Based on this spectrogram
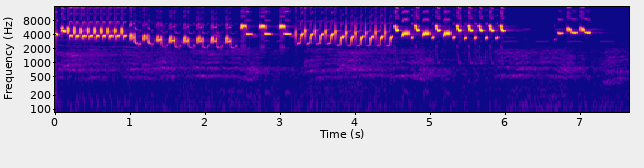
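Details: European goldfinch, Moroccan maestro song: a quick trill of repeated notes gives way to looping rising chirps and clear single whistles, then falls silent near the end apart from a final pair of notes.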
